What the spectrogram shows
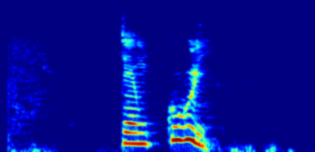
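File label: "tẽn-kugri", Mooré; constitution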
